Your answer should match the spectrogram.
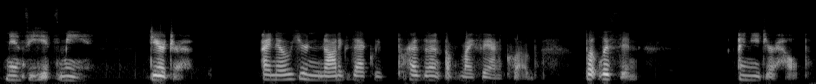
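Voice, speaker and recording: A woman's voice: mid-range voice, steady tone, measured pace, vocal fry, pauses often, pushed and bright, no room sound, exaggerated voice, rough recording. A woman playing an anxious young woman who urgently pleads for help in an adventure game. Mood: urgent pleading. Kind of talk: game voice acting.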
